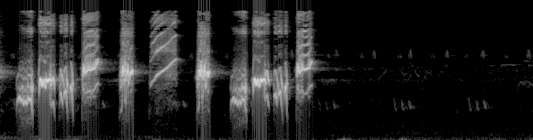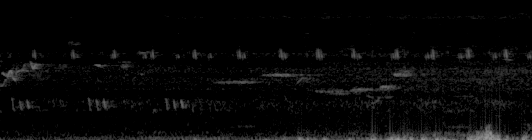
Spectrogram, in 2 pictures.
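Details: White-rumped shama, a lure bird used for voice training, giving a quick burst of loud, varied notes with rising sweeps and sharp chips for about three seconds, then silence with faint low rumbling near the end.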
